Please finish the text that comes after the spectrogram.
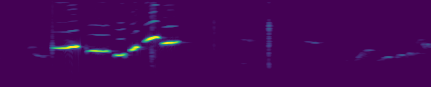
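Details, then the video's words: White-rumped shama, female call used to make a male sing: one bright whistled phrase of six notes, dipping and rising, then faint soft chirps. "MURAI DISITU NGAMUK DENGAR SUARA MURAI BETINA INI❗ LANGSUNG NYAUT TERCEPAT"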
